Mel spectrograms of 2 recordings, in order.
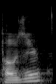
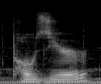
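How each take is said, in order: First: No extra sound comes before the last syllable. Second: An extra 'ee' sound comes before the last syllable. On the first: This is the usual way of saying it. "instead of poser" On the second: This is a character's odd way of saying it. "the way he says poser"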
